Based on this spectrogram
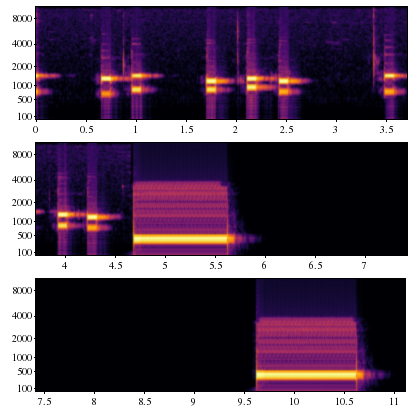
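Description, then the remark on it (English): A rapid string of telephone keypad tones beeps out a number to call an entertainer, followed by two long, steady ringing tones separated by a few seconds of silence, clear with no voices. “make the call.”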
